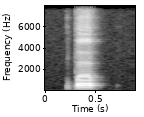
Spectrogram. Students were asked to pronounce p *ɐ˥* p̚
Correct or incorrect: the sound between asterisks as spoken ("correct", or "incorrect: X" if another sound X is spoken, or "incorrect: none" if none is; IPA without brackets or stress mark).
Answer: correct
